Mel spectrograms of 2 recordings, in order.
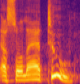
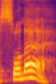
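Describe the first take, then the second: First: A clear t sound is heard in the word. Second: The word ends with a soft h sound. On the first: More words follow it in the sentence. "the T is, is clearly pronounced there" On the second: The word comes at the end of the phrase. "You end it with a H because it's the last sound"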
